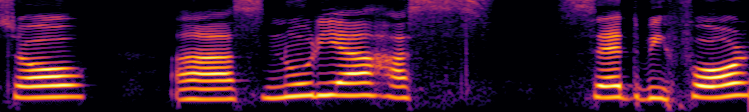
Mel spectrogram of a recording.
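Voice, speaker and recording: In a Spanish accent, a woman speaks at a high pitch with ordinary pitch variation, the sound dry and close with no echo on a very clean recording with a silent background. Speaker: research institute department head. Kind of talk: conference presentation. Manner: halting.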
